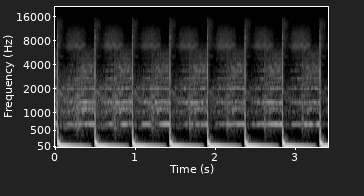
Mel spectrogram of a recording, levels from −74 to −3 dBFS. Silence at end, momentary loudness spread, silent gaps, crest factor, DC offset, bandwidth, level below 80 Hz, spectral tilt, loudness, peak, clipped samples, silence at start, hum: 0 s; 3 LU; none; 14 dB; under 0.1%; 15.5 kHz; -26 dBFS; -5 dB/octave; -27 LUFS; -10 dBFS; under 0.1%; 0 s; none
